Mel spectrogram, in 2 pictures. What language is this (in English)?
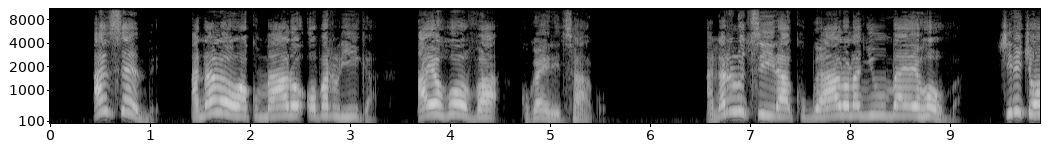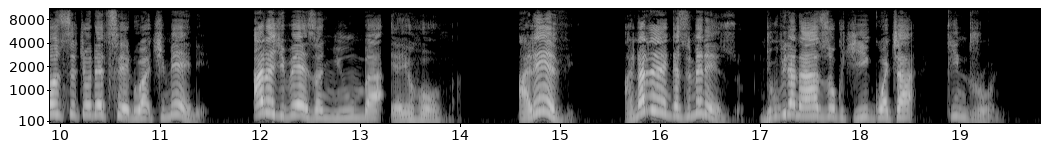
Nyanja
